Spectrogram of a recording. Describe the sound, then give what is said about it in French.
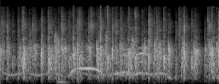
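Applause from a talk show's audience fills the whole clip with dense, steady clapping while a voice speaks over it. “Une bonne main d'applaudissements, oui.”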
